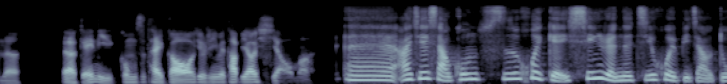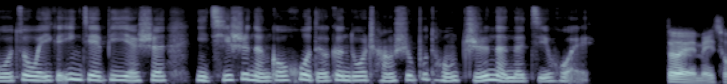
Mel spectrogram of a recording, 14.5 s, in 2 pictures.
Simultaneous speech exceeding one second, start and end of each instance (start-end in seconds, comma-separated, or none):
none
